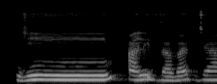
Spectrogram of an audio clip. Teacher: الف سے پہلے زبر آ رہا ہے، الف مدہ ہو رہا ہے، لہذا حرف مدہ کو ایک الف یعنی 2 حرکات کے برابر کھینچ کے پڑھیں گے اور زبر کو منہ کھول کے ادا کریں گے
